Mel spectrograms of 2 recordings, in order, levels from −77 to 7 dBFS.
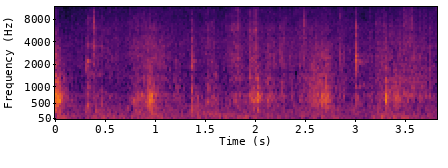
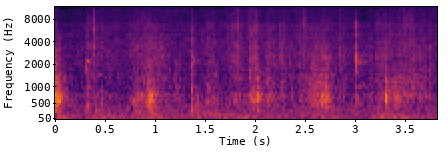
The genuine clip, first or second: first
